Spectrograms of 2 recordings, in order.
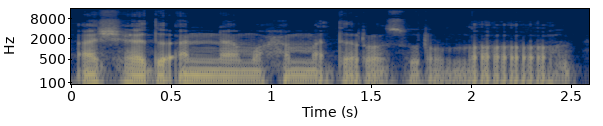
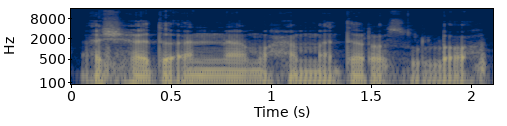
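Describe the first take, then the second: The two takes are said the same way.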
